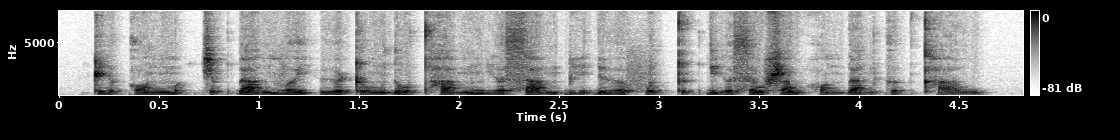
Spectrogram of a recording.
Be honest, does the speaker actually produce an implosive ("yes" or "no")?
yes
